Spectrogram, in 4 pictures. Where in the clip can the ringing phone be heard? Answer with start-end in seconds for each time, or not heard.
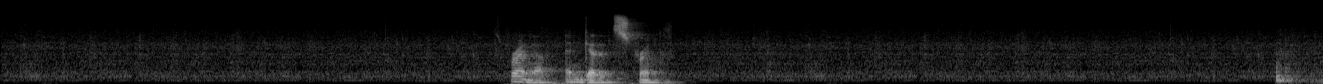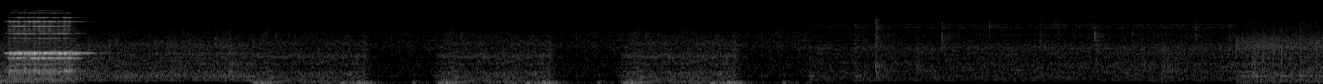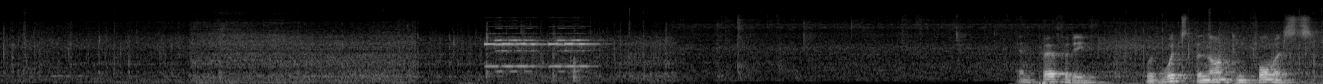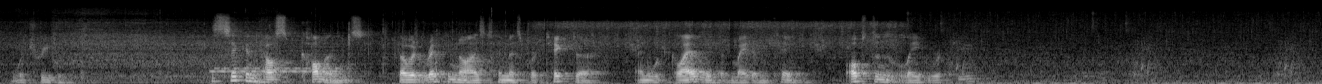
12.8-14.0, 31.3-32.4, 41.8-42.9.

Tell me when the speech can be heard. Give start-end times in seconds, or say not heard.
5.1-6.6, 36.6-40.4, 41.8-49.5.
